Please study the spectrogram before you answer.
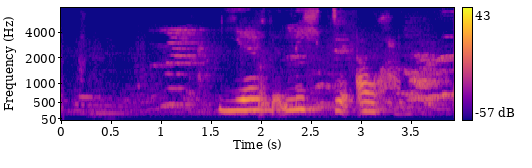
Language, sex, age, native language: Icelandic, female, 9, Icelandic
